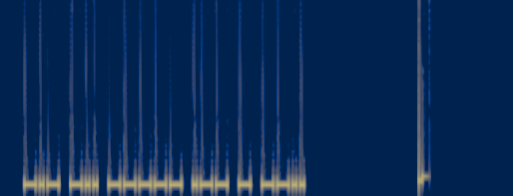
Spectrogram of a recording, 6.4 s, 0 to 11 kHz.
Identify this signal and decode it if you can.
Morse code, heard as a keyed tone, about 25 wpm, 700 Hz. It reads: KD0WTZ
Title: USA Call Signs - 6 Characters - 3x Character Spacing - 25wpm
